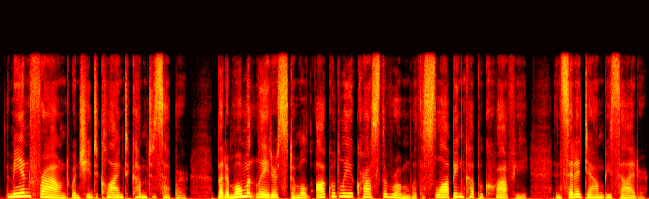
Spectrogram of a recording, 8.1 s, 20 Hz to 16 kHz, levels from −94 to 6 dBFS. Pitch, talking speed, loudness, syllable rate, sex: 195 Hz, 230 wpm, -19 LUFS, 6.3 syllables/s, female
